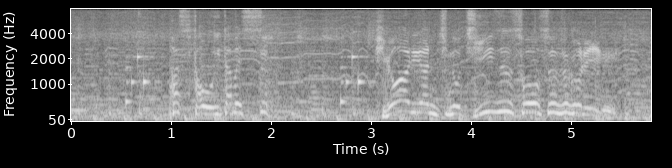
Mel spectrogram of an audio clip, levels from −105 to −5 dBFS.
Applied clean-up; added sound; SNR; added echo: none; none; none; none.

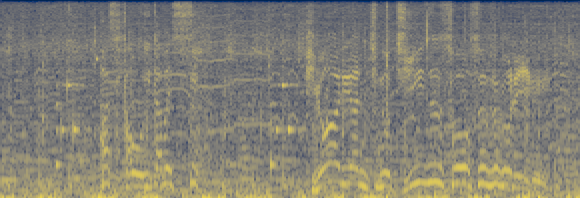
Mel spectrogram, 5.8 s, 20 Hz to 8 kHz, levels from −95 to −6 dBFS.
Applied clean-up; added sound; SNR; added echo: none; Mechanisms; 1 dB; none.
